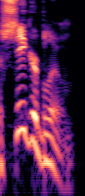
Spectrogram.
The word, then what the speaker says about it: Segerblom: And in fact, Senator Segerblom, I think is how you pronounce his name.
